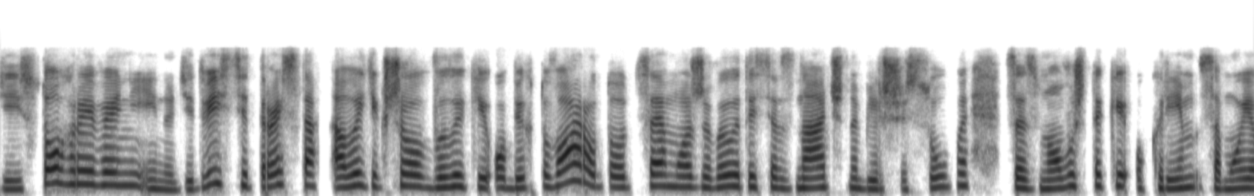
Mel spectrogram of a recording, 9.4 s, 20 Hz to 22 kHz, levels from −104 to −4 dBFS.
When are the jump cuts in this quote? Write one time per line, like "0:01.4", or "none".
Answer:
none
